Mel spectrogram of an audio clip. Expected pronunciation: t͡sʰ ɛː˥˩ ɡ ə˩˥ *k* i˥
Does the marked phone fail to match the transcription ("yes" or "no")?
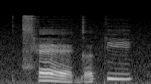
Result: no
